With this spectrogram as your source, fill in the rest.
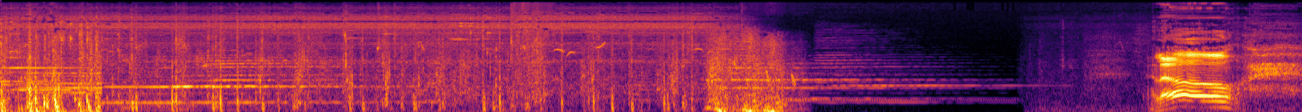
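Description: A horse galloping in the Western video game Red Dead Redemption, with rapid clip-clop hoofbeats and clattering impacts for several seconds that suddenly cut out. A brief whinny follows after a short quiet gap.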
